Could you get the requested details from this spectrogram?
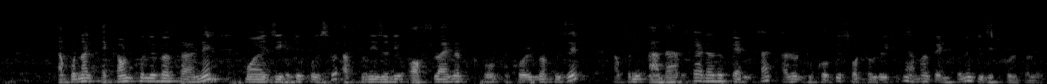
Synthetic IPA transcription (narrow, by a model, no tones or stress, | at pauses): apʊnakɛkaw̃ntkʰolobakaɹɔnɛmojaziɦɛtʊkojsʊ̃ʔapunizodiʔɔpʰlajnɔtkoɹibakʰuzɛ | apuniʔadʱaɹkaɹtaɹupɛnkaɹtaɹudukopipɔtolojkinɛamaɹbɛŋkɔlojbʱizitkoɹipalɛ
